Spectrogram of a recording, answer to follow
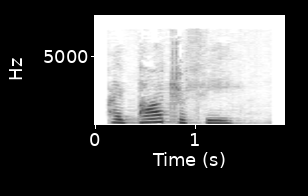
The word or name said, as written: hypotrophy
